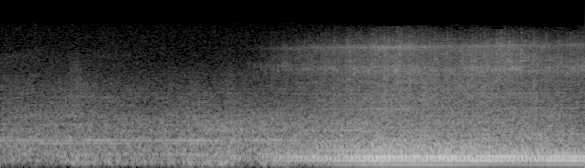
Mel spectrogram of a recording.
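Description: A heavy diesel truck engine, a cab-over prime mover hauling a tipper trailer, comes in about halfway through and grows into a loud, steady low rumble. It is working under load, putting out black exhaust smoke as it pulls through a turn.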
